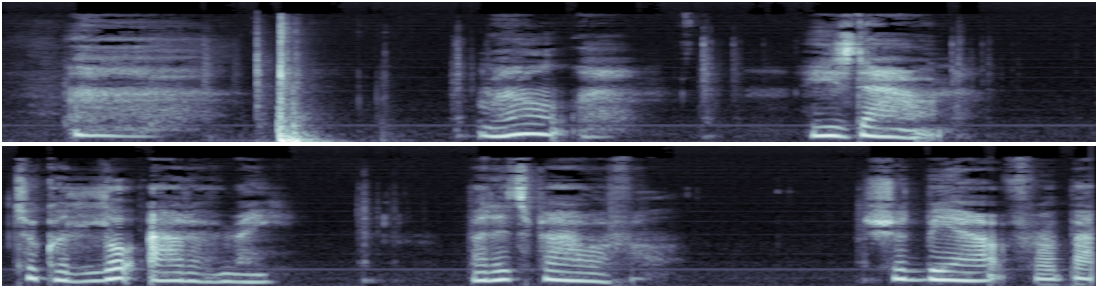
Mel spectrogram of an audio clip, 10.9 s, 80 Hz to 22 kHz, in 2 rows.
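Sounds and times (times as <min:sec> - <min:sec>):
door shutting with a solid thunk: 0:01.3 - 0:02.0
speech: 0:02.4 - 0:03.0, 0:04.1 - 0:04.9, 0:05.6 - 0:07.0, 0:07.8 - 0:08.8, 0:09.8 - 0:10.9.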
